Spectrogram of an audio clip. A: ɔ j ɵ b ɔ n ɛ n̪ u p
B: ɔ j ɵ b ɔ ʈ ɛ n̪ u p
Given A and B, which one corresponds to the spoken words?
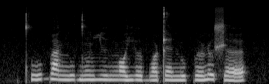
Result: B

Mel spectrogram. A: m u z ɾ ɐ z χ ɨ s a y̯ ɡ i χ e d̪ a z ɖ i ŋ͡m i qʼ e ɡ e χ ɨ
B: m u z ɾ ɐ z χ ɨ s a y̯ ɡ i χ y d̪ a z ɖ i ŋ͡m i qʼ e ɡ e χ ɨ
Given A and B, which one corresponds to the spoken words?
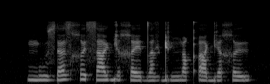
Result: A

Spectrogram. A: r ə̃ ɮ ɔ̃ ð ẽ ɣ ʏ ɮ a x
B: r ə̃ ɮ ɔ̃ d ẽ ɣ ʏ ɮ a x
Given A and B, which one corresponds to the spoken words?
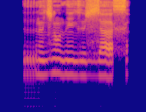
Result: A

